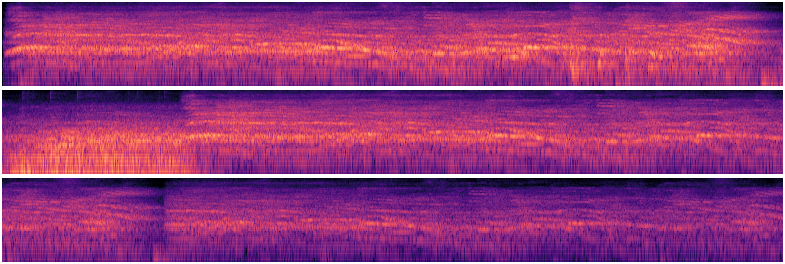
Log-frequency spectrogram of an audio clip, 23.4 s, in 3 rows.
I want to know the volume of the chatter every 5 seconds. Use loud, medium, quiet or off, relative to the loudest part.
loud, loud, loud, medium, quiet.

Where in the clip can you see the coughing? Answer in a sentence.
You can hear the coughing from 4.9 to 6.6 s.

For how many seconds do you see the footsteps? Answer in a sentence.
You can't hear the footsteps here.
